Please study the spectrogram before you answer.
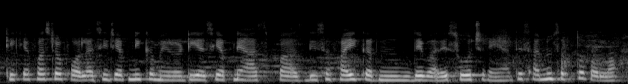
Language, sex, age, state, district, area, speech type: Punjabi, female, 30-45, Punjab, Ludhiana, urban, spontaneous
